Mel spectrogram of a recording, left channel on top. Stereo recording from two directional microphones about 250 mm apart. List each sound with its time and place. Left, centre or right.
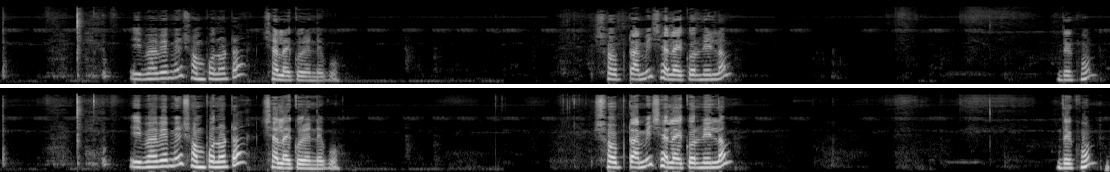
0.5 s a sound: centre
1.3 s a woman's voice: right
6.0 s a woman's voice: right
10.5 s speech: right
